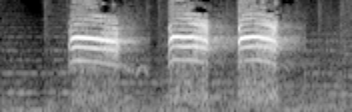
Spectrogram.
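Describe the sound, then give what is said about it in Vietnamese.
Three long, harsh screeches from a giant black-and-gold-feathered bird high in the sky, each about a third of a second, separated by short gaps, high-pitched and loud. “Trên bầu trời truyền đến tiếng rít dài đầy tức giận của chim bằng.”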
